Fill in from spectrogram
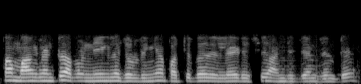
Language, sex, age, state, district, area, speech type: Tamil, male, 60+, Tamil Nadu, Nilgiris, rural, conversation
